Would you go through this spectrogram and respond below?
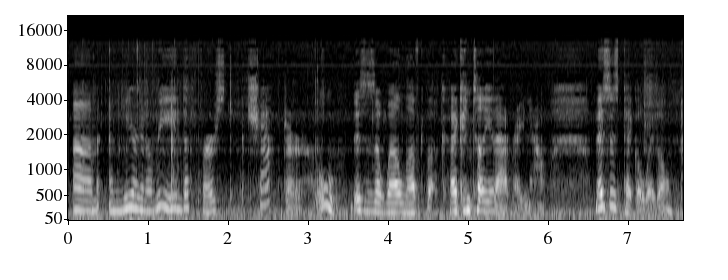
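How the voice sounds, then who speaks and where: A woman reading a children's book aloud as a storyteller, expressively and deliberately, with occasional stumbles and self-corrections. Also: medium pitch, dark tone, a little hiss or hum, low-quality recording. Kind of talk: read-aloud children's story with casual asides.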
